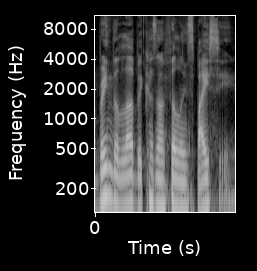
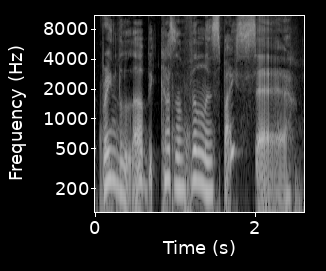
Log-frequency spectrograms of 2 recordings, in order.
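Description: First: It is said plainly, without an accent. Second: It is said with a put-on accent.

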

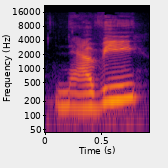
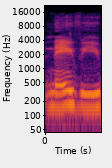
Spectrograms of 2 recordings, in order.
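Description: First: The name sounds like the start of navigator. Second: The name sounds like the word navy. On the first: "some people will pronounce it like Navi. Like Navigator? Yeah" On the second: "I pronounced it Navy because that's just like how I read the word"

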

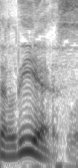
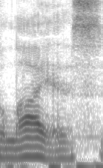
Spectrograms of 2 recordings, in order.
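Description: First: The name is said with a Spanish pronunciation. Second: The name is said with an English pronunciation. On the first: The speaker calls it right. "It's Elias" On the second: The speaker calls it wrong. "I don't think it's Elias"

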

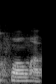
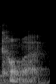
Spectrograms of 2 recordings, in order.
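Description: First: The name is said like Cuomo. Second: The name is said like Coma. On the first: The speaker calls it wrong. "I think I say Cuomo" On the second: The speaker calls it right. "but I think it's Coma"

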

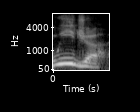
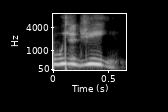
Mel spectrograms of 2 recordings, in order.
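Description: First: The second syllable sounds like German 'ja'. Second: The second syllable sounds like 'jee'. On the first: The speaker calls it right. "call it Ouija ... From the French and German for yes, we and ja" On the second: The speaker calls it wrong. "not Ouija"

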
